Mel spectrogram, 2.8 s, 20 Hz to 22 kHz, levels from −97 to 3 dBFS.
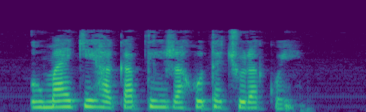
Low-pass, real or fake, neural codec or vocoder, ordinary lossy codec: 7.2 kHz; real; none; MP3, 96 kbps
